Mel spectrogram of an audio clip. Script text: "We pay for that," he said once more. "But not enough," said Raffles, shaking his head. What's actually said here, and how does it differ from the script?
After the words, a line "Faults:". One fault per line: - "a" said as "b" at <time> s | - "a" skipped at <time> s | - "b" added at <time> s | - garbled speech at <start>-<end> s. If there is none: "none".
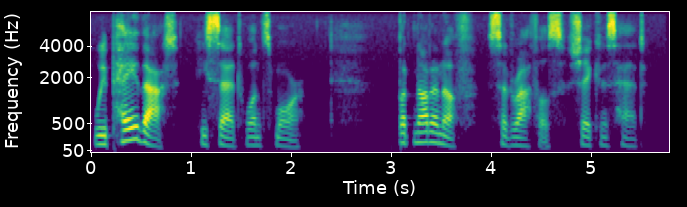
"We pay that," he said once more. "But not enough," said Raffles, shaking his head.
Faults:
- "for" skipped at 0.5 s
